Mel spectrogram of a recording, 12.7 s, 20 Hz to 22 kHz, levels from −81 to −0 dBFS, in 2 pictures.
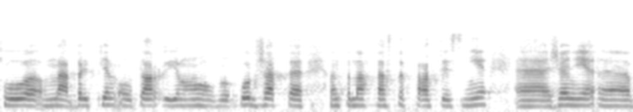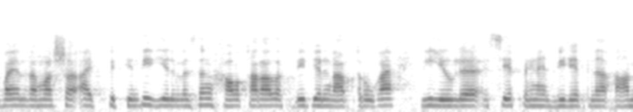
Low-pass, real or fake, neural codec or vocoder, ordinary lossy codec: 7.2 kHz; fake; codec, 16 kHz, 1 kbps, FunCodec, trained on Chinese and English, 50 frames a second; Opus, 24 kbps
